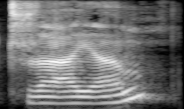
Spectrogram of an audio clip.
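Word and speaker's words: triumphant: এটা উচ্চারণটা হবে ট্রায়াম্ফ্যান্ট।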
